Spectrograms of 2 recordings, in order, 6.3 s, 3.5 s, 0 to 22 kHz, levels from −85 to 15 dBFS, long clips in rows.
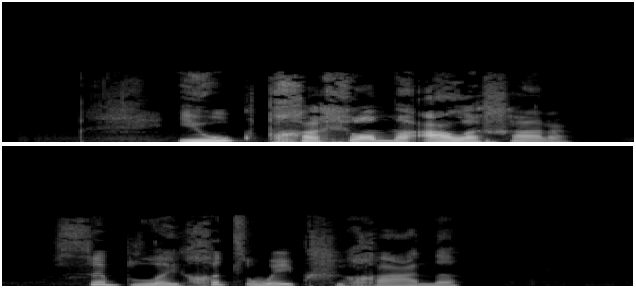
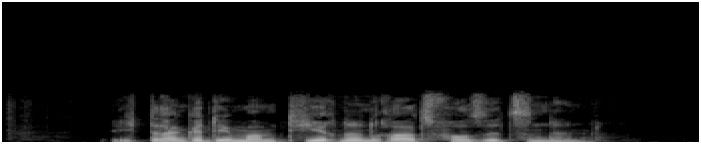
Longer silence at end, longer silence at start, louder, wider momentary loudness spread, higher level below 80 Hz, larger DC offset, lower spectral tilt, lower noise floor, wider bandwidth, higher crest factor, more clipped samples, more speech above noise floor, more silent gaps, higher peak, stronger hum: first, 0.9 s vs 0.55 s; first, 0.9 s vs 0.55 s; about the same, -21 LUFS vs -22 LUFS; first, 20 LU vs 11 LU; about the same, -62 dBFS vs -58 dBFS; neither; about the same, -5.5 dB/octave vs -6.5 dB/octave; first, -81 dBFS vs -66 dBFS; first, 11 kHz vs 8 kHz; about the same, 20 dB vs 20 dB; neither; first, 60 dB vs 45 dB; neither; about the same, -2 dBFS vs -2 dBFS; neither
